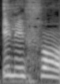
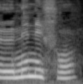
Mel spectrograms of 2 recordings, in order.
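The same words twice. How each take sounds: First: Said in the usual way. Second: "éléphant" playfully garbled into "nénéfant"; playful mispronunciation. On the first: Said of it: "je dis, c'est éléphant". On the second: Real, not acted. Vlogger twisting her words for fun, "éléphant" said as "nénéfant". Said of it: "j'aime bien, euh, détourner mes mots".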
